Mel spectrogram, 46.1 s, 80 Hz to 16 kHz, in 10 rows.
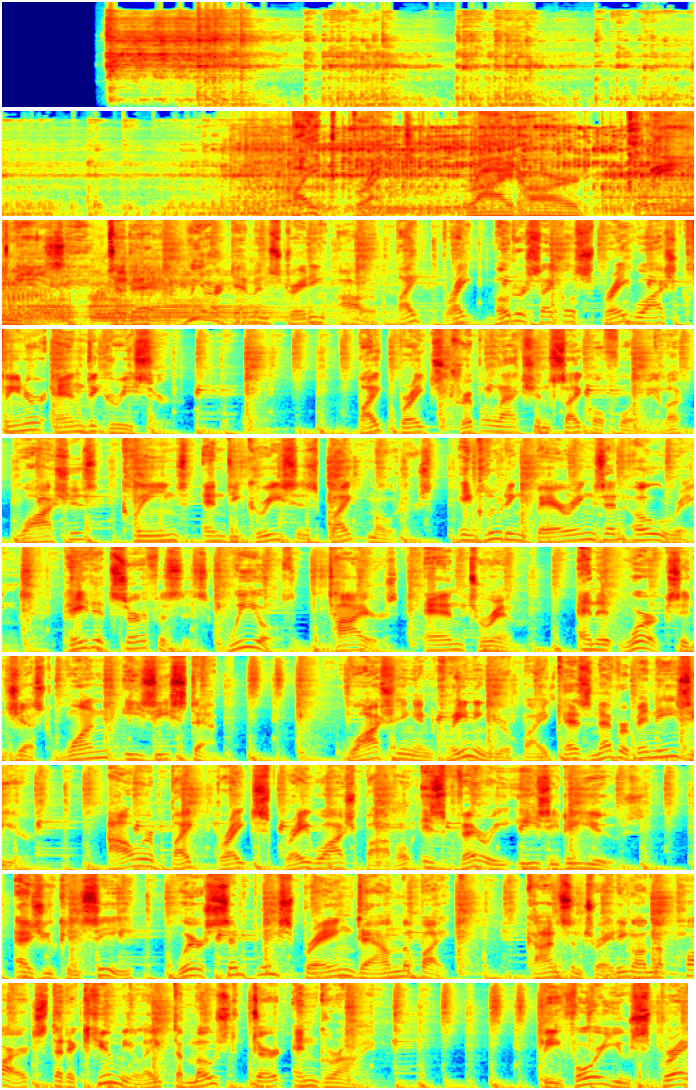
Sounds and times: Medium engine (mid frequency): 0.7s - 11.8s
Motorcycle: 0.7s - 13.1s, 38.6s - 42.7s
Speech: 6.4s - 15.0s, 16.2s - 29.2s, 29.9s - 44.0s, 45.1s - 46.0s.

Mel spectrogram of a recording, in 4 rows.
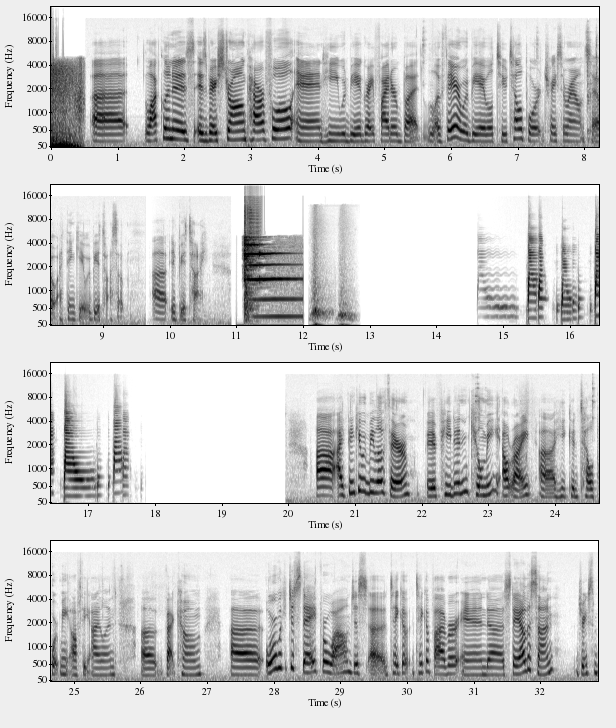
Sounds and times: Female speech, woman speaking: 0.6s - 10.6s, 20.4s - 32.8s
Music: 14.6s - 17.7s.

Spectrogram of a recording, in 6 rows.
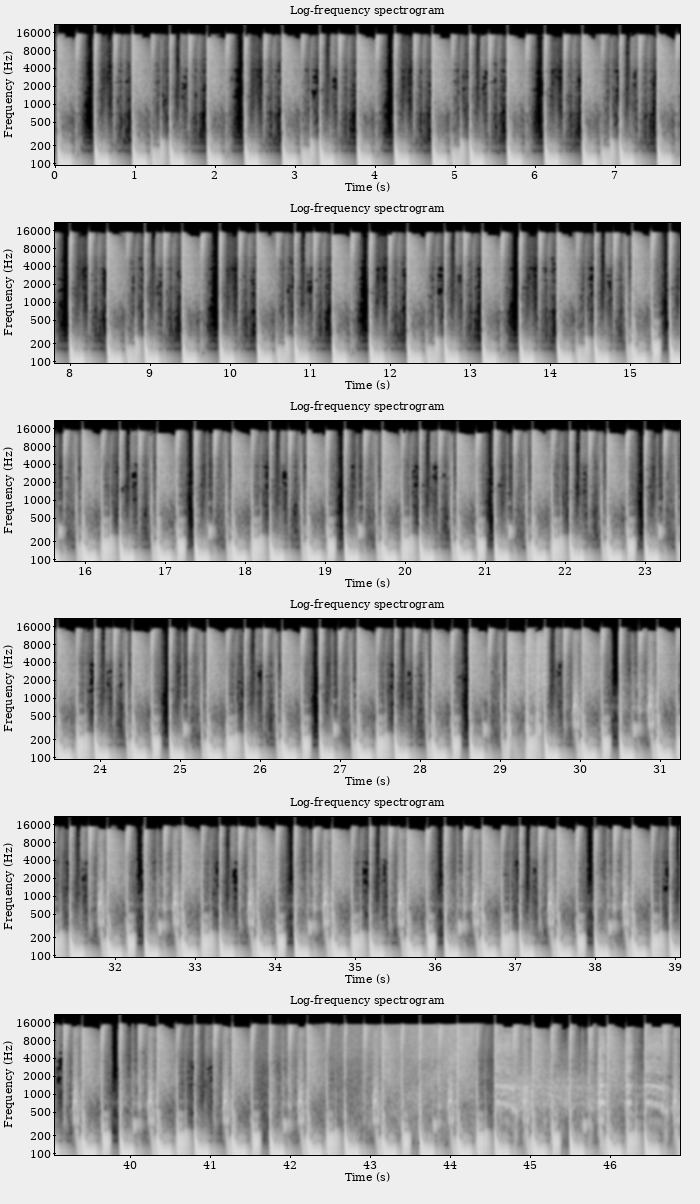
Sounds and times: Music: 0.0s - 46.8s.

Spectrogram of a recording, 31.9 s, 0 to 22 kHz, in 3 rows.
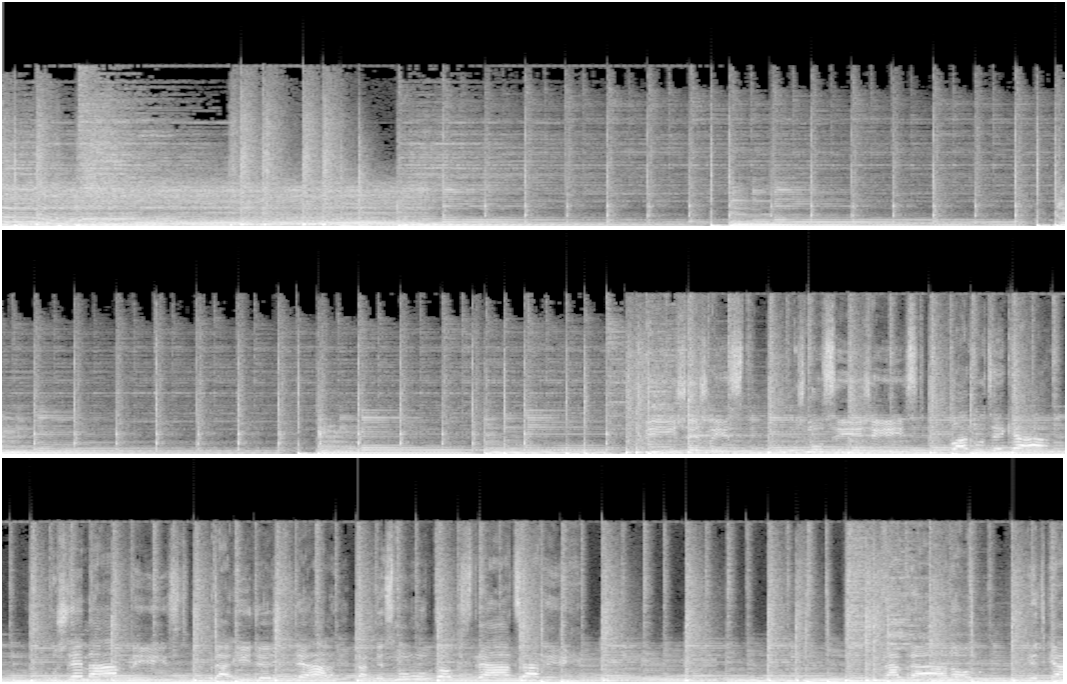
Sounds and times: Music: 0.0s - 31.8s.

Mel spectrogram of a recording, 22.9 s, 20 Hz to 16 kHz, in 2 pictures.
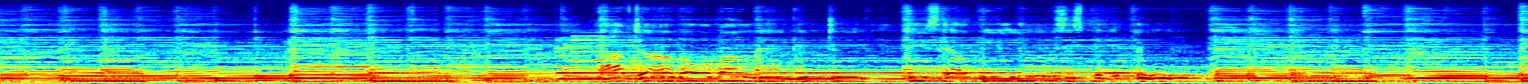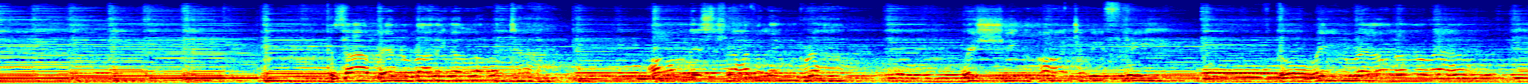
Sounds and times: Music: 0.0s - 22.9s.

